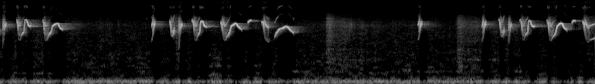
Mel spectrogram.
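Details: High-pitched 'nembak' song of a Kolibri Wulung sunbird from Gresik, East Java, phone-recorded: repeated bursts of sharp, needle-thin chips and downslurred whistles, separated by brief quiet gaps, over faint low hum.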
